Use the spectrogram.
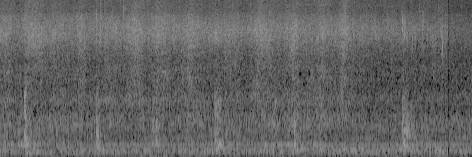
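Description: Crushed garlic cloves sauté in a pan with a steady, close sizzle, broken by occasional light clicks of stirring as the base for tomato rice cooks.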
